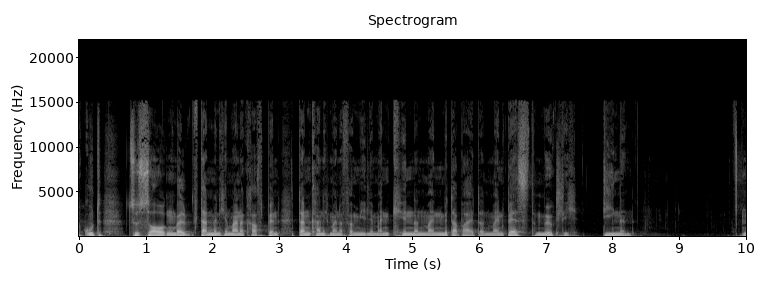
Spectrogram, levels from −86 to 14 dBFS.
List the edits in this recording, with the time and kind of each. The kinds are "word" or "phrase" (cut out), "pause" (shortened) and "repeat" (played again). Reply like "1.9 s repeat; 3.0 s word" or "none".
6.4 s word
